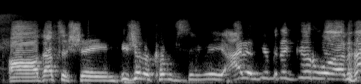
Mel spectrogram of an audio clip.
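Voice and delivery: high mock sympathy building to glee; Snow Miser. Snow Miser joking about the husband's cold, high gleeful voice. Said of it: "Snow Miser's talking to Missus Claus".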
